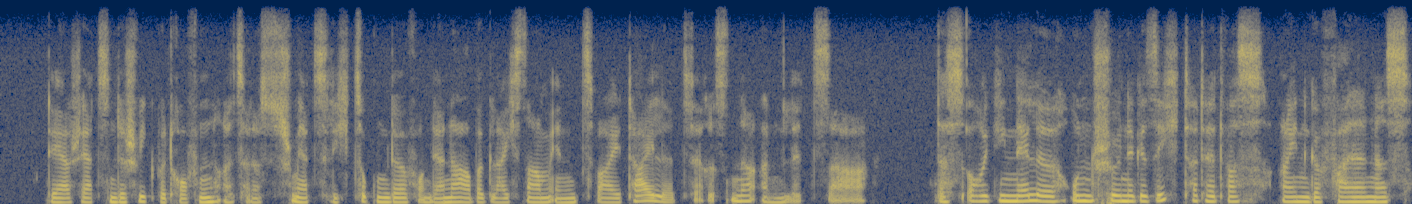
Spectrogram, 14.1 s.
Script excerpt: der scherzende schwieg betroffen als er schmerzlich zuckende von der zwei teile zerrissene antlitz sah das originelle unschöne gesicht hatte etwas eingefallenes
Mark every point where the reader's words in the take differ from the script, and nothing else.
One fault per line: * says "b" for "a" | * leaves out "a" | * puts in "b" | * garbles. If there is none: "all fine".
* puts in "das"
* puts in "narbe gleichsam in"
